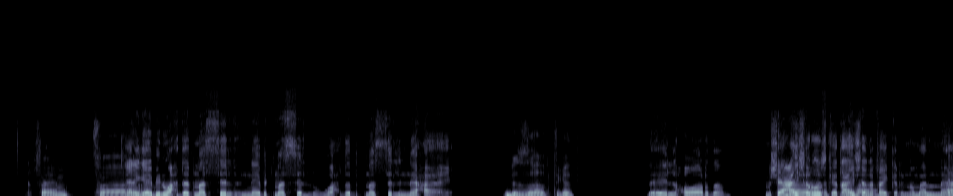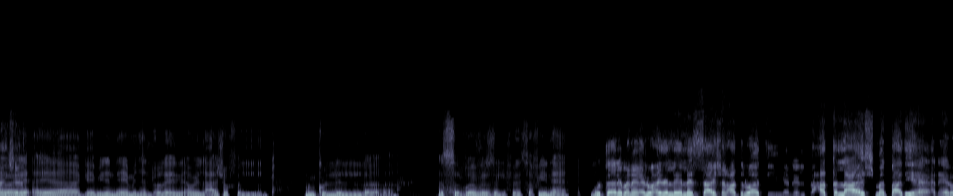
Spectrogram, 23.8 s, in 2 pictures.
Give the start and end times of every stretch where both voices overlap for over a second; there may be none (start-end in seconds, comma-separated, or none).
9.8-11.0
